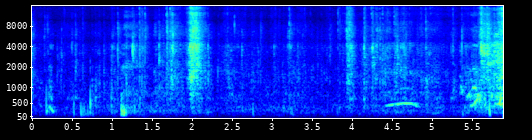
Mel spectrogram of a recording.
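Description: Wrapping paper rustles and tears as a gift is opened.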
